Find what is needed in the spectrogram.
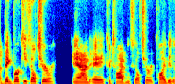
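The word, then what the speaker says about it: Katadyn: like a Katahdin filter, and that's spelled Katahdin, K-A-T-A-D-Y-N, but spoken Katahdin, like Mount Katahdin in, where's that, Vermont or New Hampshire.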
